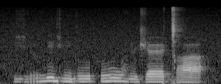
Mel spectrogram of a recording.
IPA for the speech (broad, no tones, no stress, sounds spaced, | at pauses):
ɣ i̤ r ṳ ŋ ɡ i̤ ŋ ɡ uː h uː w a̤ n d͡ʒ ɛː ɡ͡ǀ aː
